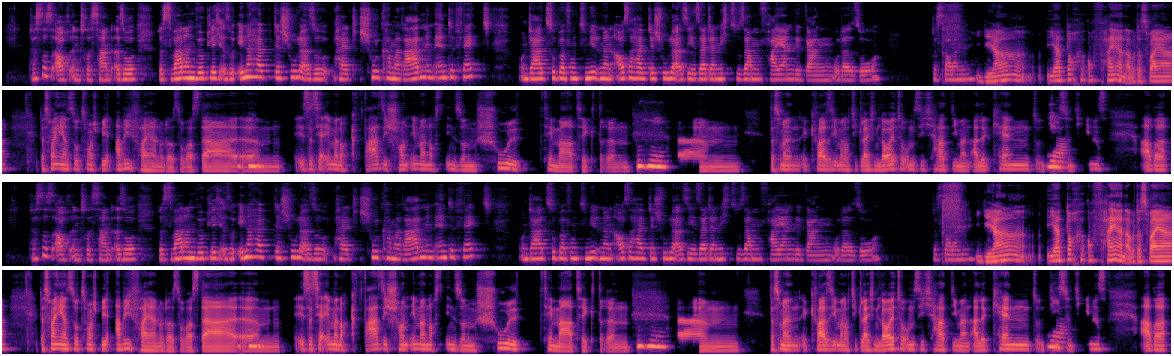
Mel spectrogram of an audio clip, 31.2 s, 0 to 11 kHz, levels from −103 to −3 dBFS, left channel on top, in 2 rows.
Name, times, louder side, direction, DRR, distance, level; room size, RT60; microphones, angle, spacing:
voice 1, 0.4-6.4 6.9-11.7 12.4-13.0 18.9-19.1 24.1-24.5 29.5-29.9, left 3 dB, 60° left, 0.6 m, -37 dB
voice 2, 12.5-22.6 22.8-24.0 24.6-25.4 25.8-31.1, right 5 dB, 35° right, 0.3 m, -38 dB
5.5 x 2.1 x 3.2 m
head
